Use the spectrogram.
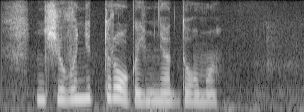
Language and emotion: Russian, angry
